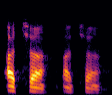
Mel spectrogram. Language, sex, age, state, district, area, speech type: Sindhi, male, 45-60, Uttar Pradesh, Lucknow, rural, conversation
